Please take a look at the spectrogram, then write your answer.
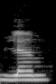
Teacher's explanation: لم، لمبا نہیں کرنا، جھٹکا نہیں دینا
